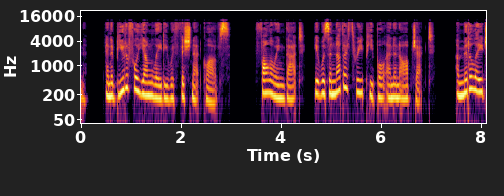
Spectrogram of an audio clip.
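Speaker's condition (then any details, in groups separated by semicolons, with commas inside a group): No condition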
